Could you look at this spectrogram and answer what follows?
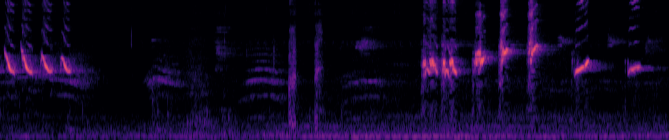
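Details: Greater green leafbird heard as a lure for other leafbirds: a short burst of rapid chirps, a quiet gap, then a looser sequence of separate bright whistled notes at varying pitch over a low steady hum.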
